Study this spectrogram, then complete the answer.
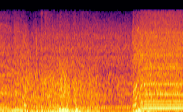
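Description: Gravel and dirt rattle under a car's tyres as it slides off the track.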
